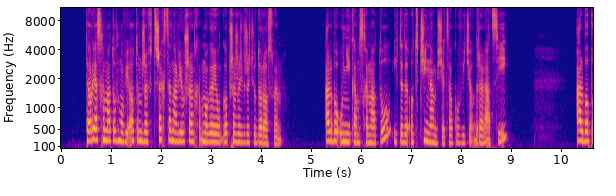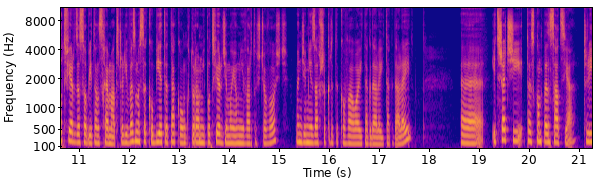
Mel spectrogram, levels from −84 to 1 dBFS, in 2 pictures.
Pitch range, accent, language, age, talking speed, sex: 185-225 Hz, native, Polish, 30-49, 160 wpm, female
